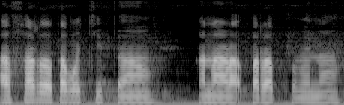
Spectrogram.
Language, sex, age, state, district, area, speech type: Santali, female, 60+, Odisha, Mayurbhanj, rural, spontaneous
